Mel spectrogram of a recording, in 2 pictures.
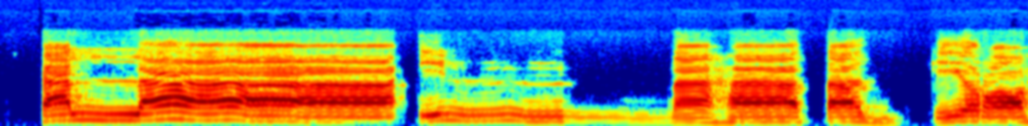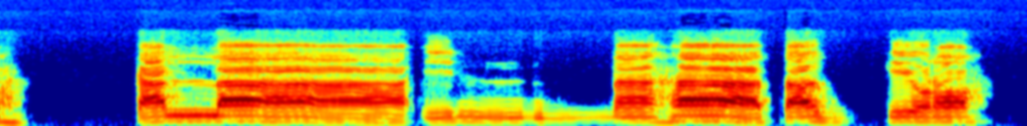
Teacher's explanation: Masih di gunahnya masih kurang, terus panjangnya kala itu masih kurang, masih terkesan terburu-buru ya.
